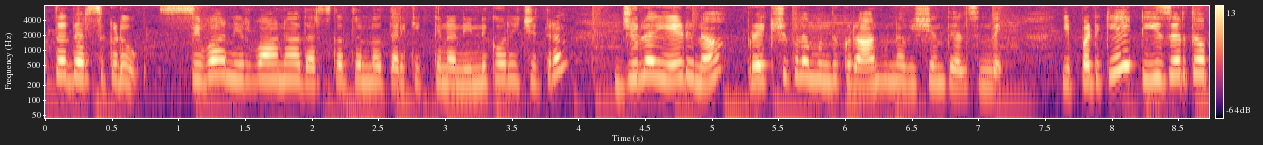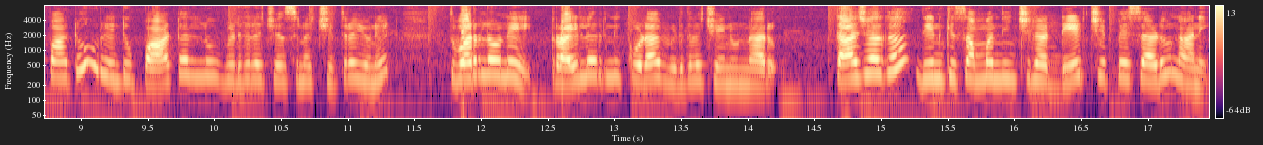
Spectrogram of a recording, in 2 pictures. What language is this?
Arabic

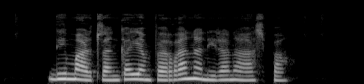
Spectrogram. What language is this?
Catalan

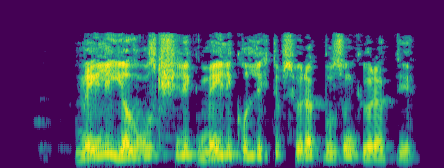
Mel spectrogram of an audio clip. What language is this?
Uyghur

